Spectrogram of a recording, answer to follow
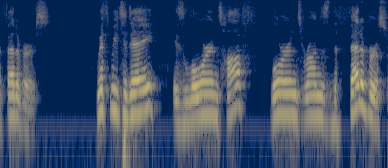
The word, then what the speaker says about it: Laurens: I pronounce it Laurens Hof. Like with the hard Dutch R, like Laurens.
